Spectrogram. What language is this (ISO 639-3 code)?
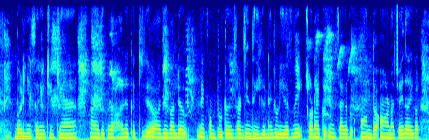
doi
